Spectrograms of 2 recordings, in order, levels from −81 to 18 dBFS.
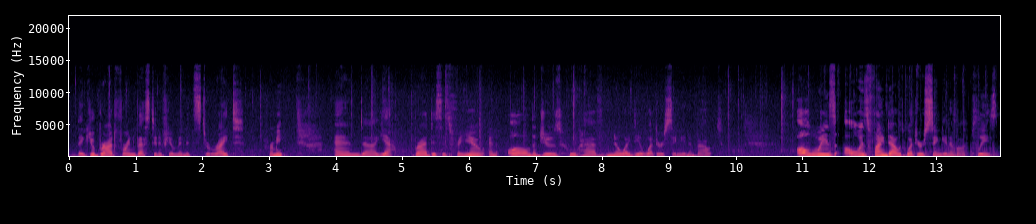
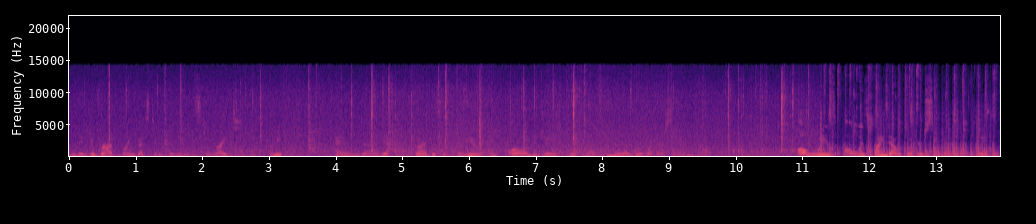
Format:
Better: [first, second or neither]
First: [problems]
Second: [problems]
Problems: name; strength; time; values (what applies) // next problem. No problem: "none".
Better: first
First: rain or running water; faint; throughout; 20 dB below the speech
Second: rain or running water; loud; throughout; as loud as the speech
